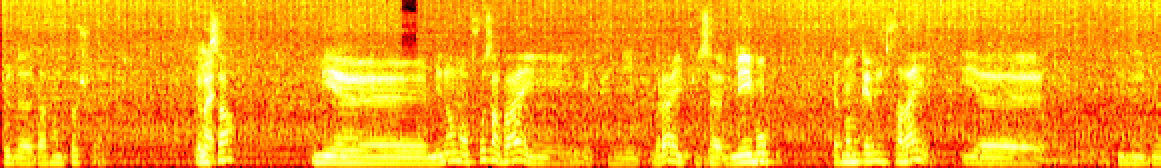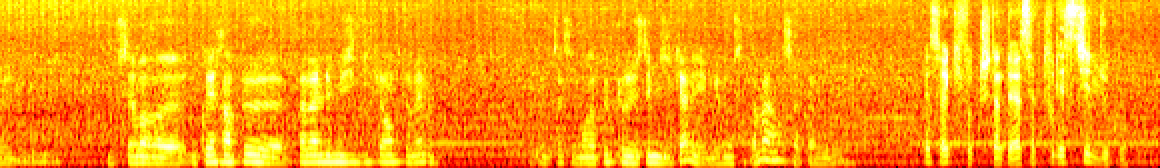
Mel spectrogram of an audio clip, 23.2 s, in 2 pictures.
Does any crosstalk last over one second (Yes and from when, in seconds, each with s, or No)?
No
